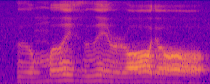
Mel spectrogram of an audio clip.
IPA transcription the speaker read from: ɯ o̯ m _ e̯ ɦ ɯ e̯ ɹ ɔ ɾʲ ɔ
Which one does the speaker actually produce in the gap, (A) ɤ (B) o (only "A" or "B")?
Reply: A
